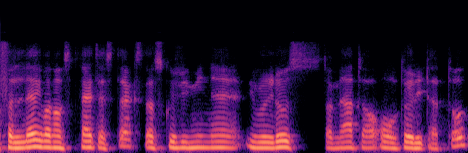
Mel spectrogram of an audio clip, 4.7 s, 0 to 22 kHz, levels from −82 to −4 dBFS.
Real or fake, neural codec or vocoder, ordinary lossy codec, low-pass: fake; codec, 16 kHz, about 1 kbps, DyCAST, with the encoder's durations; Opus, 24 kbps; 7.2 kHz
